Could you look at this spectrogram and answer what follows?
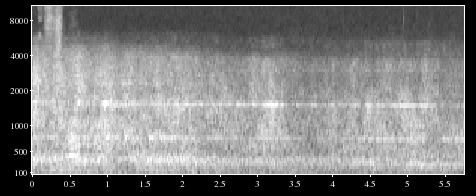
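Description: Airplane at Amsterdam Schiphol Airport, a loud steady engine roar from a nearby landing aircraft that fades slightly over several seconds, with a voice talking underneath.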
